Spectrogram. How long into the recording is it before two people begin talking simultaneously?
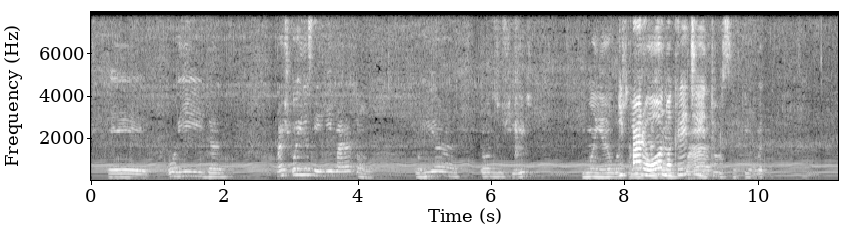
7.9 s

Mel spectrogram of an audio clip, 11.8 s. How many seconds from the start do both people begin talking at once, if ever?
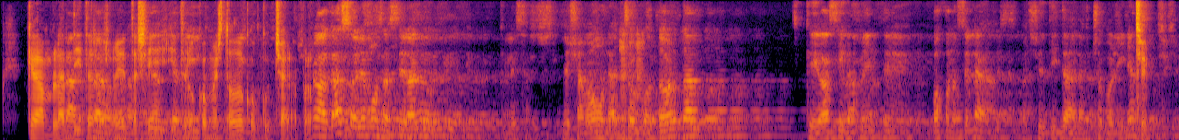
0.6 s

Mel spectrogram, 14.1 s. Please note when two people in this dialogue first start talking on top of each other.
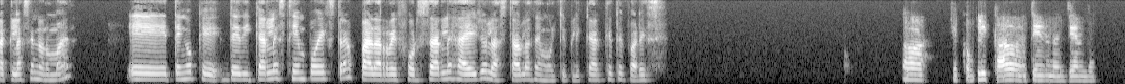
none

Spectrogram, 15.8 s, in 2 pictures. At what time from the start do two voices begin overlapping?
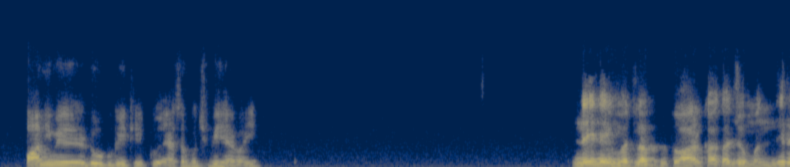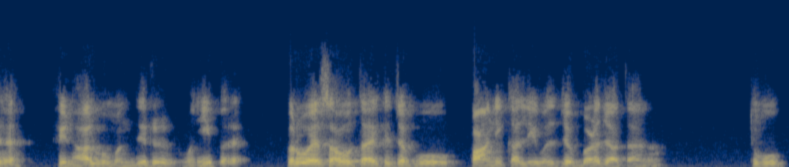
none

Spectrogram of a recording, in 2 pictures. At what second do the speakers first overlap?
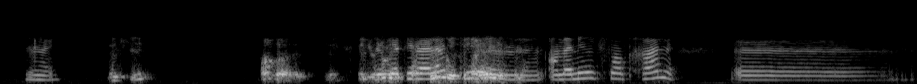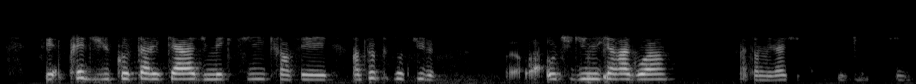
3.7 s

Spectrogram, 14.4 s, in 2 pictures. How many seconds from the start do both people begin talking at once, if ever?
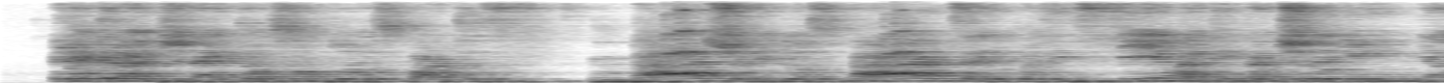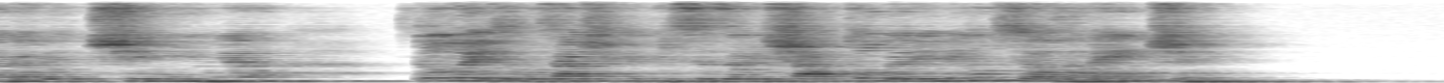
none

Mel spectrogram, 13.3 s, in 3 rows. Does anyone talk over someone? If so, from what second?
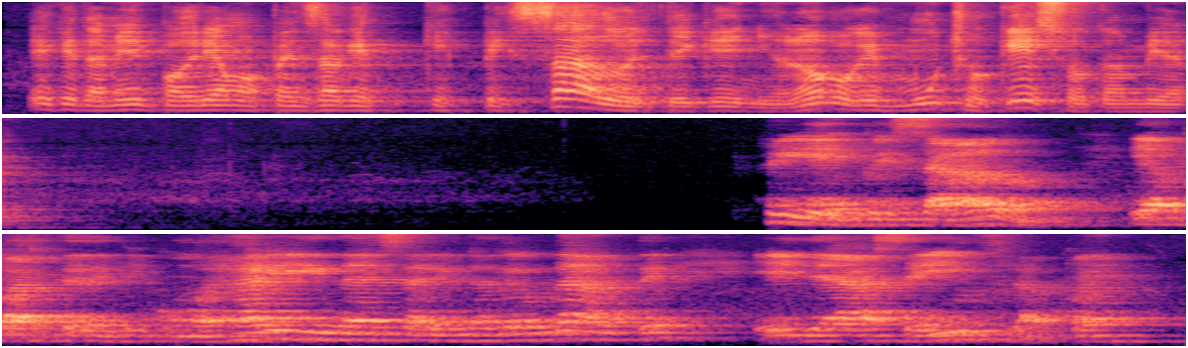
none

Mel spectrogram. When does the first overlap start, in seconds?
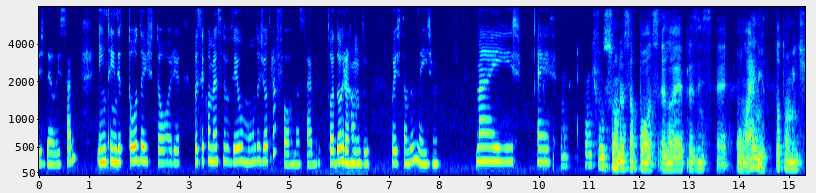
none

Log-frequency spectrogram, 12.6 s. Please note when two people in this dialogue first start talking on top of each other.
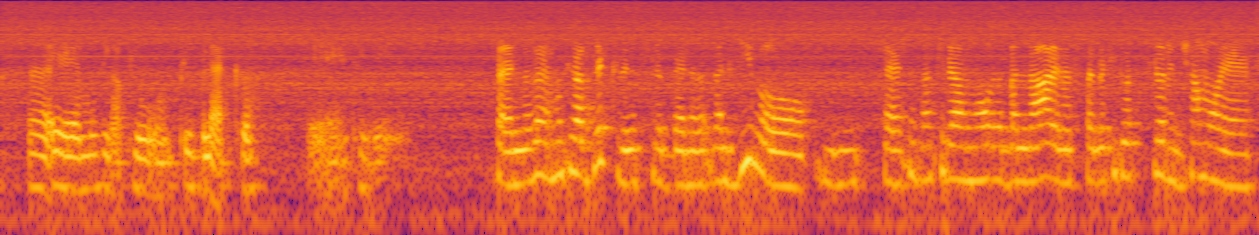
none

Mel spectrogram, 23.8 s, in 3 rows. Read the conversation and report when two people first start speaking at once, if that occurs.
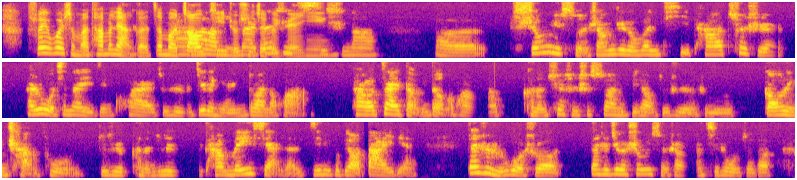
1.7 s

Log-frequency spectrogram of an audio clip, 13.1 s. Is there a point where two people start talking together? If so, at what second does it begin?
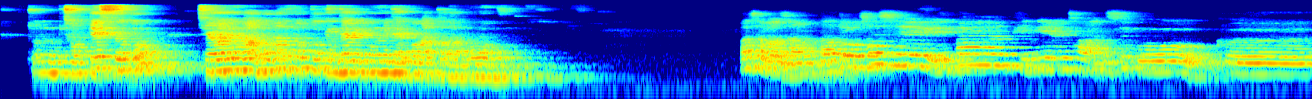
none

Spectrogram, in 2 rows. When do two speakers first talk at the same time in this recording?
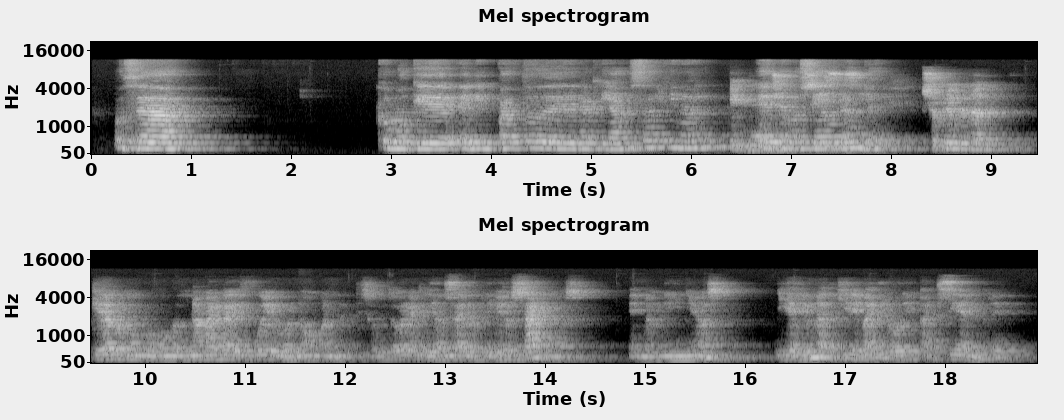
6.6 s

